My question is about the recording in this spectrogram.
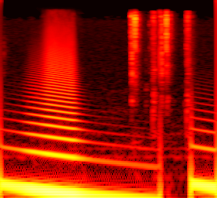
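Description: Serum synth sub boom: a deep bass note whose pitch drops sharply at the attack and settles into a sustained low rumble, its tube distortion adding downward-sweeping overtones. It is cut off about a second and a half in, and a second identical boom starts just before the end.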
